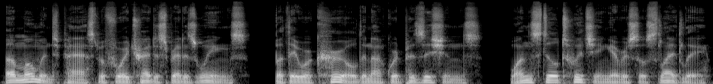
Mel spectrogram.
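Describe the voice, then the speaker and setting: A man's voice: extremely low pitch, very animated, normal speed, few pauses. A man narrating a scripted story in a dramatic reading style. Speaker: fan fiction narrator.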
